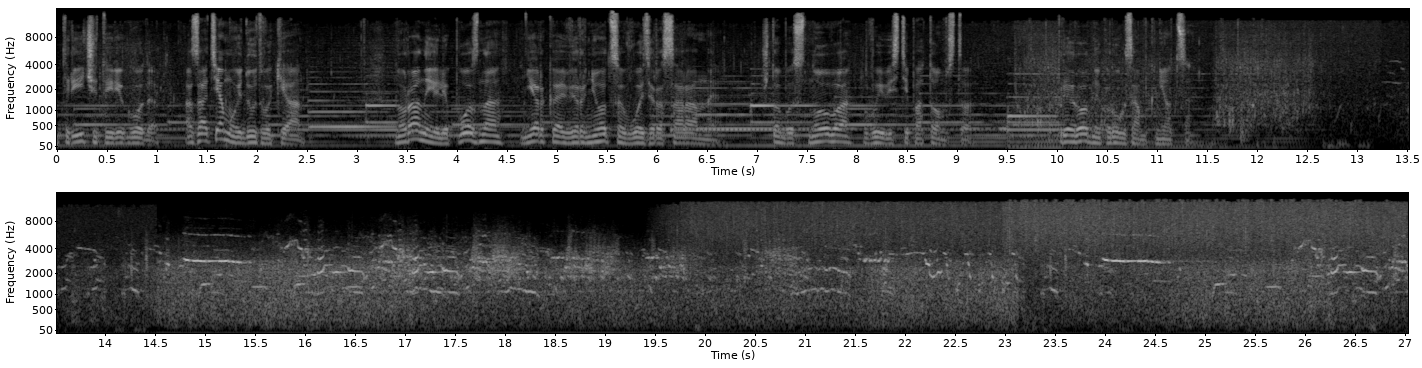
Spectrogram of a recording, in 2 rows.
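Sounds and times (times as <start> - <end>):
gulls calling: 0.0 - 27.0
surf rushing: 9.5 - 27.0.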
